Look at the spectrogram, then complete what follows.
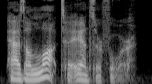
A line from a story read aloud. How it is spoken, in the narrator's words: the captain intoned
